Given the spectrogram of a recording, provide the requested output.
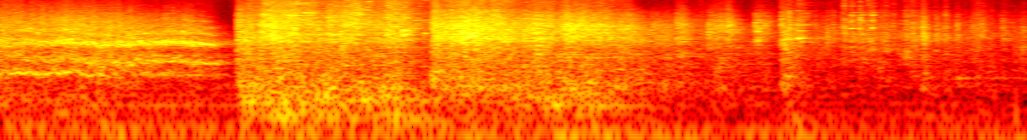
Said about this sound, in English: So I dropped it in reverse and the car exploded.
